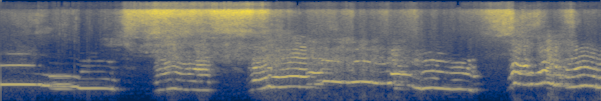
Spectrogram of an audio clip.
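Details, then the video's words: Siberian Husky Mila keeps up her vocal commentary while being bathed and blown out. Her stepped, falling then wavering yowls and howls run almost continuously over a broad hiss of water or dryer. "Talking Husky"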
